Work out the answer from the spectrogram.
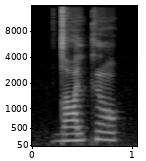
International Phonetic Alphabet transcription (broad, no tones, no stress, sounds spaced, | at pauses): d ɑ lʲ kʲ ɔ̃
